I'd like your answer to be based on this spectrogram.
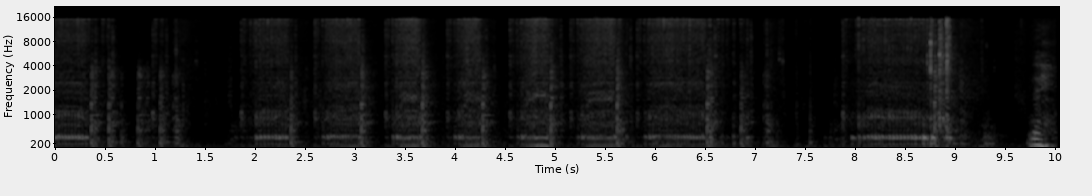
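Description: A sewing machine runs a thin line of topstitching on the sleeve of a white blouse, running in short stitching bursts with brief pauses between them, close and steady.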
